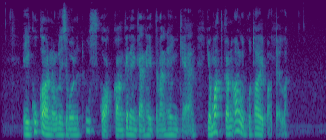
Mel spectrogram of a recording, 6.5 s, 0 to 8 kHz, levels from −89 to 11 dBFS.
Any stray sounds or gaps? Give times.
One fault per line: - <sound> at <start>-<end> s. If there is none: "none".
- dropout at 5.4-5.5 s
